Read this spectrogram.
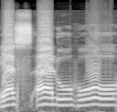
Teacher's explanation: Panjangnya berapa harakat untuk mad silah qasrah? Yaitu dua harakat. Maka hunya di sini panjangkan.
